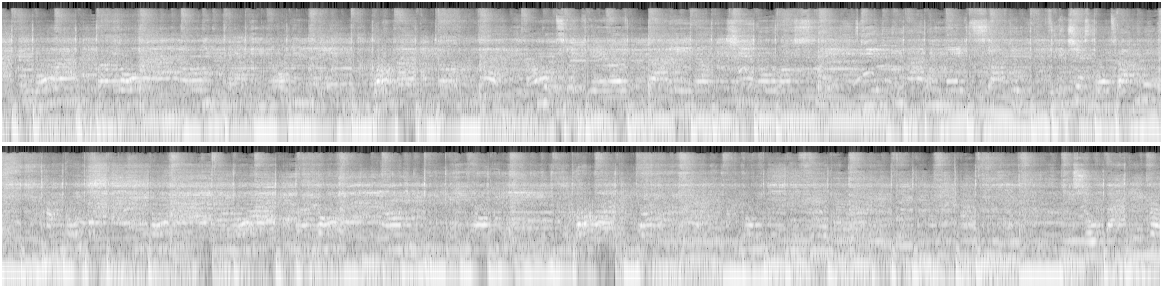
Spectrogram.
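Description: Live country-rock band playing loudly in a large hall: a male singer over electric guitars, drums and heavy bass, with a steady beat throughout.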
